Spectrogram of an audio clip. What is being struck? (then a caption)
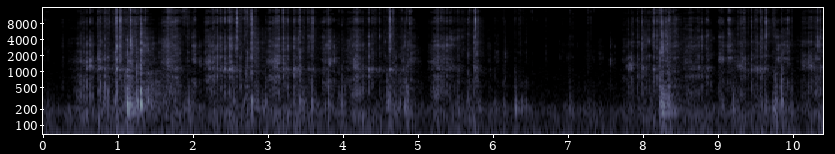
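Bar of soap cut with a utility knife. A utility knife shaves and cuts pieces from the end of a solid orange soap bar. The blade makes dry, crisp scraping and crunching strokes in bursts, mostly bright and high with little low end. A quieter stretch sits around the middle before the cutting picks up again.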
